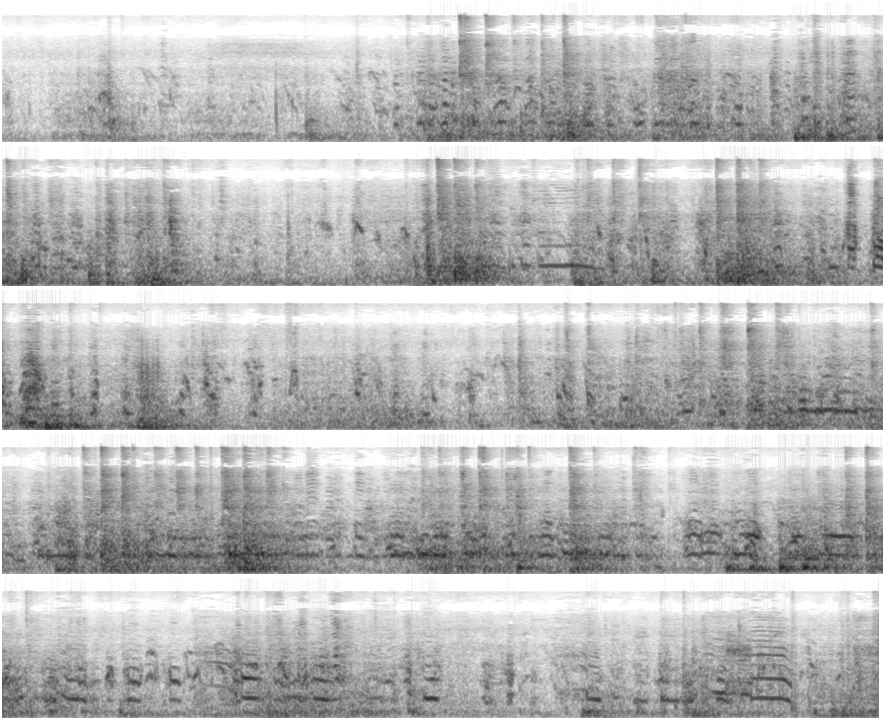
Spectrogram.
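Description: Chickens in a Salatin-style pen cluck and flutter close by, a busy continuous jumble of bird calls and shuffling, with someone talking intermittently over them.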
